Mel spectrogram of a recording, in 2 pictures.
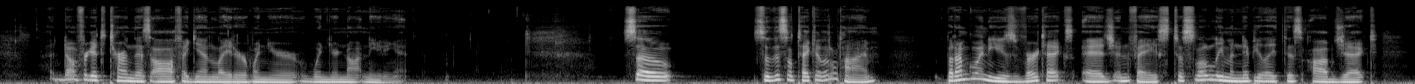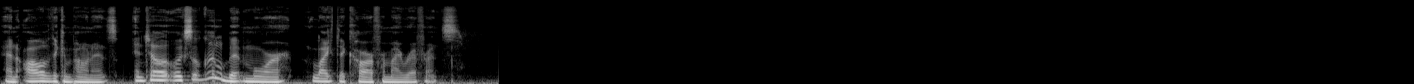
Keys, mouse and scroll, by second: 1.7 click, 6.1 alt+click, 9.4 right click, 19.5 click, 20.4 click, 21.3 r, 21.6 click, 22.2 click, 23.0 click, 23.2 w, 23.4 click, 23.8 click, 24.3 alt+click, 24.7 right click, 25.0 click, 25.8 alt+click.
